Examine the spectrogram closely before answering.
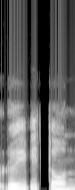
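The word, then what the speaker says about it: ルイヴィトン: この B の発音は言語学的に見るとバビブベボの美と同じ発音じゃないみたいですけど、ま、 B と同じように発音しても通じますよ。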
